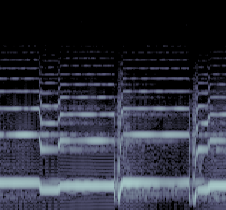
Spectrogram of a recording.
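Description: Lone synth lead from Serum: a mono triangle-wave tone whose pitch LFO swoops each note up from below, with glides between notes. New notes swoop in about a second in and near the end, with a short step down in pitch around half a second in.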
